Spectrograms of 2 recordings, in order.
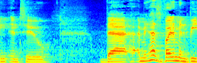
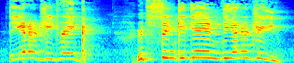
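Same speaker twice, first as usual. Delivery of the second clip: hyped up; 10 semitones higher, 4 dB louder than usual. Pretend. Caffeine hitting, hyped.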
